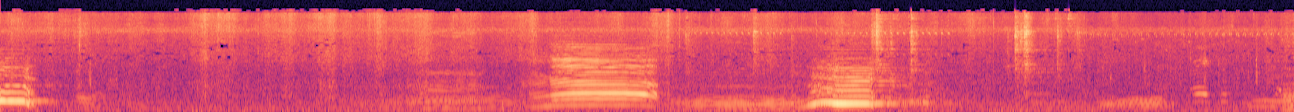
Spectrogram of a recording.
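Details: Irish Dexter cows being sorted at Stone Meadow Farm; two long loud moos, the first swelling near six seconds and the second rising near eight seconds, with fainter moos from other cows and soft clatter in between.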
